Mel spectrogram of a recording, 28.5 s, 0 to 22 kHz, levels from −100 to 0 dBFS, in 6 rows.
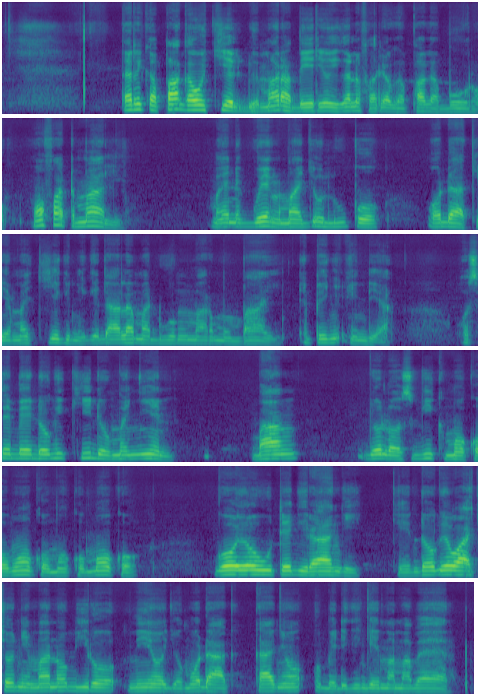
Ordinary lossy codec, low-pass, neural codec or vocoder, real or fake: none; none; codec, 44.1 kHz, 7.8 kbps, Pupu-Codec; fake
